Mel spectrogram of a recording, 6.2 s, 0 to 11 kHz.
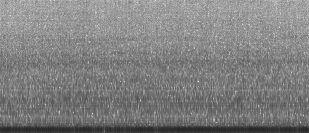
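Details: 1955 Ford Fairlane Crown Victoria V8, heard with hood open at idle: deep steady low rumble with even beat, no knocks or ticks; idles smoothly and healthy.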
